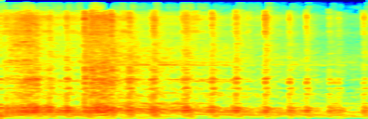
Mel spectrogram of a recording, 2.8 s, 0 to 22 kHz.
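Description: A 55-year-old motorcycle engine idles close by with a loud, uneven, rapid chugging rhythm that keeps running steadily.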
